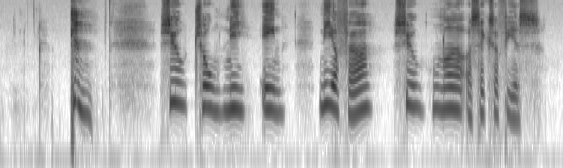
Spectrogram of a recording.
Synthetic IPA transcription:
syʊ̰t͡sʰo̝̰ːnḭː | e̝nː | iːɒ̽fɶɐ | syʊ̰hunɐð̞ˠɒ̽seɡ̥sɒ̽fiɐ̰s

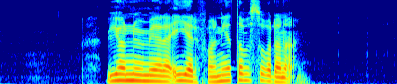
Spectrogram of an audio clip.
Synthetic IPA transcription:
vɪhaɳʉ̟ːmeːɾaʔæːɾfɑːɾənheːt̪avsoːd̪ana̰

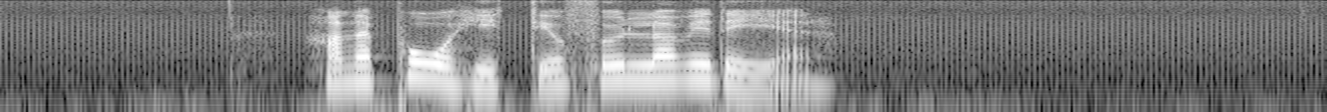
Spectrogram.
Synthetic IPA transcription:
hanæɾpʰoːɦɪt̪ːɪɔfɵlːavɪd̪eːə̰ɾ

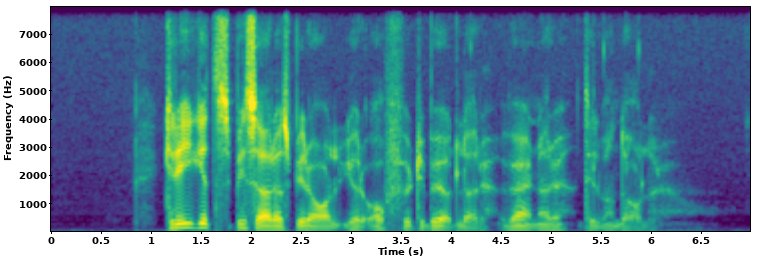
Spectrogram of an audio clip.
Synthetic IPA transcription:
kʰɾiːɡət̪sbɪsaːɾaspɪɾɑːljœːɾɔfːəʈʰɪlbøːd̪la̰ɾvæːɳaɾət̪ʰɪlvand̪ɑːləɾ

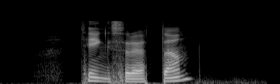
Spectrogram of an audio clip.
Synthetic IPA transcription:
t̪ʰɪŋsɾɛt̪ːən

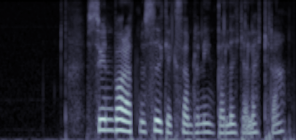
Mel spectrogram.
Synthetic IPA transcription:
sʏnbɑːɾat̪mɵsiːkɛksɛmplənɪnt̪əæɭiːka̰lɛkɾa

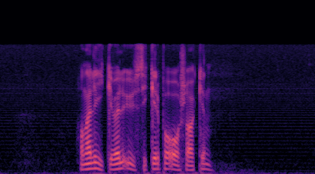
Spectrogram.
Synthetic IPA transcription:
hɑnæːɭiːkəʋɛlʔʉːsɪkəɾpʰoːʔoːʃɑːkən

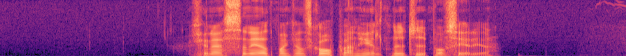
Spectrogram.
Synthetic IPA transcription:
çɪnɛsːənæɾat̪mankʰanskɑːpaɛ̰nheːlt̪nyːt̪ʰy̰ːpavsḛːɾɪ̰ə̰ɾ

